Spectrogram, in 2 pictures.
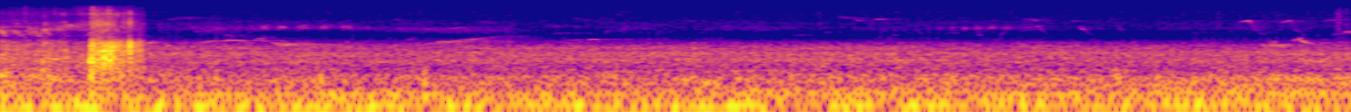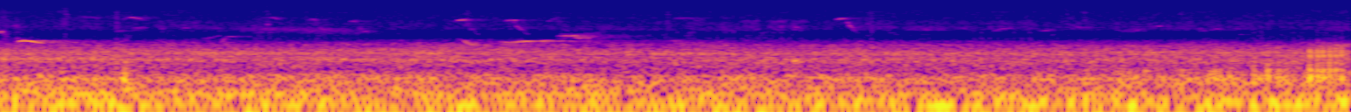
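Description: Scattered faint bird chirps over a steady low background rumble, with a footstep on the path in the first second.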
